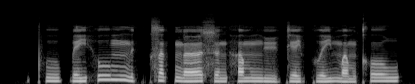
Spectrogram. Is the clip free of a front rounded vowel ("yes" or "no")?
no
